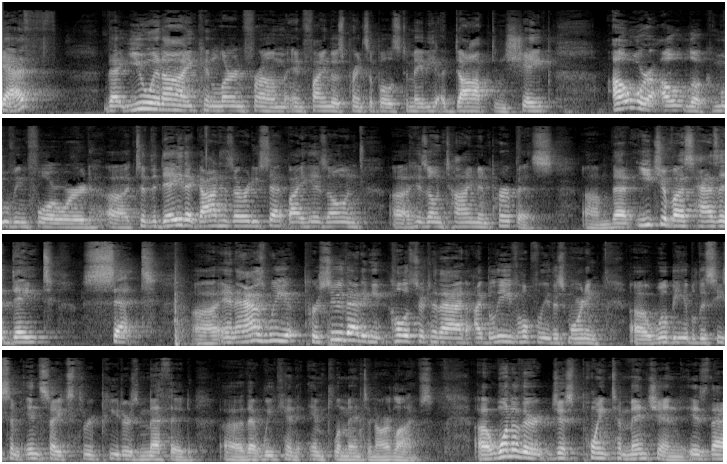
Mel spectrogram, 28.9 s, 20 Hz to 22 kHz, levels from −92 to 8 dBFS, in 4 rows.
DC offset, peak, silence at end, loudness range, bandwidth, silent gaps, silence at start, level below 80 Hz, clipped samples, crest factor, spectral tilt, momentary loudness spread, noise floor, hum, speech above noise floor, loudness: under 0.1%; 0 dBFS; 0 s; 4 LU; 16.5 kHz; none; 0 s; -56 dBFS; under 0.1%; 18 dB; -5 dB/octave; 12 LU; -50 dBFS; none; 32 dB; -19 LUFS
